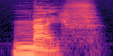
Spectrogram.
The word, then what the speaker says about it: knife: que significa faca novamente simplesmente o som a pronúncia começa com n knif não falamos knif ou pior knif algo assim né Knife é pronúncia dessa palavra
